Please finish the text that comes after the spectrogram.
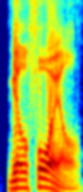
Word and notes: milfoil: American English

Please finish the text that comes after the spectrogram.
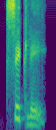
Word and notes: sickly: Indian

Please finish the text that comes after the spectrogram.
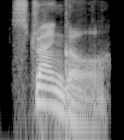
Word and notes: strangle: British English

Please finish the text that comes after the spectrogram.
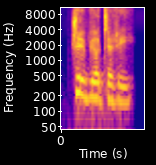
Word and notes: tributary: Indian

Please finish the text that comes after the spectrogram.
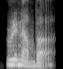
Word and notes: renumber: Indian

